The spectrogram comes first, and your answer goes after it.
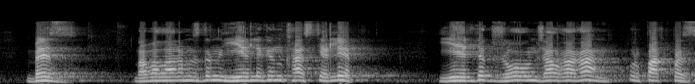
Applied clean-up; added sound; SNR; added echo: none; none; none; none.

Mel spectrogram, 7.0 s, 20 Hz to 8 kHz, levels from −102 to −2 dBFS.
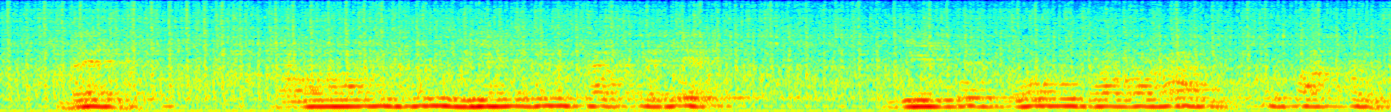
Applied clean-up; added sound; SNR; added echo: none; Engine / Mechanisms; 12 dB; reverberation time 0.8 s.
